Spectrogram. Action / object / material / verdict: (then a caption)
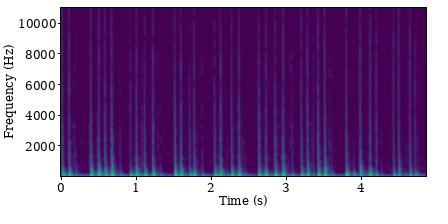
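tap / small cardboard tissue box / cardboard / none. A small, hollow, printed cardboard Scotties tissue box is held in both hands and tapped with fingertips and nails. About 34 quick, low, hollow thumps come in rapid galloping bursts of three or four, like clip-clopping hooves. Each tap is dull and dies away almost at once.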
